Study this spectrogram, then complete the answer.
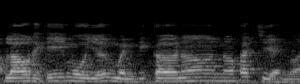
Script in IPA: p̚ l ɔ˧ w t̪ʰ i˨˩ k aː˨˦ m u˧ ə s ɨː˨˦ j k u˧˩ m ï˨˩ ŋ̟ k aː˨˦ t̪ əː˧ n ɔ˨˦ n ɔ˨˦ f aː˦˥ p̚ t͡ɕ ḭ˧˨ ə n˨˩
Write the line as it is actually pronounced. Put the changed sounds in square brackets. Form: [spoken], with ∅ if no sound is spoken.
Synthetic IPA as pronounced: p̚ l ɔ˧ w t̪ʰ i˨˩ k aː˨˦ m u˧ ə [z] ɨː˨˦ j k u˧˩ m ï˨˩ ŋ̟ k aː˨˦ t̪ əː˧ n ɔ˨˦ n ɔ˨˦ f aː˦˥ [t̚] t͡ɕ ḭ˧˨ ə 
